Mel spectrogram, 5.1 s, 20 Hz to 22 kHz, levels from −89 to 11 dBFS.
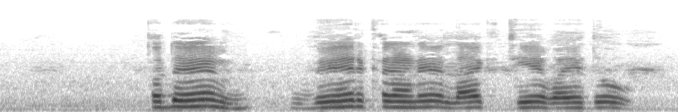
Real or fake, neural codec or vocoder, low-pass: real; none; 10.8 kHz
